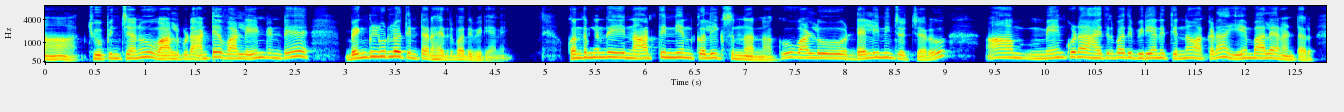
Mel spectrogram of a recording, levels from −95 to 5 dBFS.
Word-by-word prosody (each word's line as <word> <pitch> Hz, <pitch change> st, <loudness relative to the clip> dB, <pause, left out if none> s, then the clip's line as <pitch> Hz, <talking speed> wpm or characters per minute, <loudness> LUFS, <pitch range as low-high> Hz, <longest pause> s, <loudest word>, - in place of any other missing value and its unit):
ఆ! -, -, 0 dB, 0.3 s
చూపించాను 155 Hz, +4 st, -1 dB, 0.2 s
వాళ్ళు 135 Hz, +1 st, +5 dB
కూడా 150 Hz, -1 st, -1 dB
అంటే 185 Hz, +8 st, +2 dB
వాళ్ళేంటంటే 175 Hz, +3 st, 0 dB, 0.6 s
'బెంగుళూరులో' 225 Hz, +7 st, +5 dB
తింటారు 160 Hz, -6 st, -1 dB
హైదరాబాద్ 120 Hz, -1 st, -3 dB
బిర్యానీ. 95 Hz, -5 st, -10 dB, 0.7 s
కొంతమంది 200 Hz, +4 st, +2 dB, 0.2 s
నార్త్ 170 Hz, +5 st, +2 dB
ఇండియన్ 190 Hz, -1 st, +1 dB
కొలీగ్స్ 170 Hz, +1 st, -1 dB
ఉన్నారు 120 Hz, -5 st, 0 dB
నాకు 105 Hz, +10 st, -8 dB
వాళ్ళు 185 Hz, -1 st, +3 dB, 0.3 s
'ఢిల్లీ' 175 Hz, +7 st, +1 dB
నుంచోచ్చారు, 135 Hz, -, -4 dB, 0.6 s
"ఆ! -, -, +4 dB, 0.5 s
మేము 185 Hz, +4 st, -2 dB
కూడా 215 Hz, -1 st, +4 dB
హైదరాబాదీ 180 Hz, +2 st, -1 dB
బిర్యానీ 180 Hz, +1 st, +1 dB
తిన్నాం 170 Hz, +2 st, -2 dB
అక్కడ 160 Hz, +2 st, -4 dB, 0.2 s
ఏం 175 Hz, -, -2 dB
బాలే" 175 Hz, 0 st, +2 dB
అని 125 Hz, -, -2 dB
అంటారు. 110 Hz, -1 st, -5 dB
170 Hz, 140 wpm, -23 LUFS, 140-185 Hz, 0.7 s, వాళ్ళు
